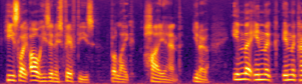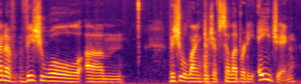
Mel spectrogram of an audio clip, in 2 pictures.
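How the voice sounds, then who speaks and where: A man's voice: mid-range voice, animated, normal speed, darkish tone. Rambling man in casual podcast chat. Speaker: podcast co-host. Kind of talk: casual film review chat.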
